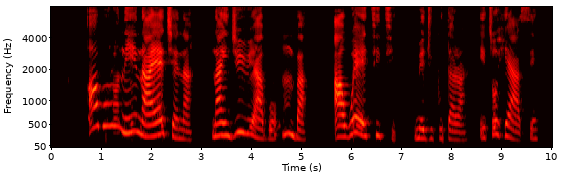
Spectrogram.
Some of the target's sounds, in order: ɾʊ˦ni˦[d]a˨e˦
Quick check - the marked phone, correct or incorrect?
incorrect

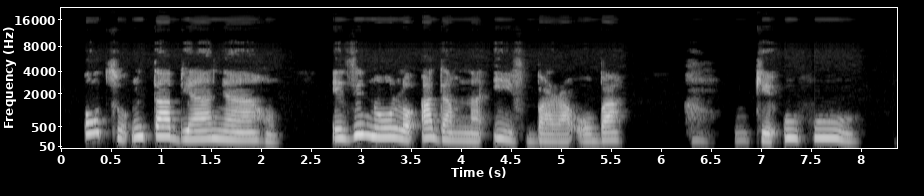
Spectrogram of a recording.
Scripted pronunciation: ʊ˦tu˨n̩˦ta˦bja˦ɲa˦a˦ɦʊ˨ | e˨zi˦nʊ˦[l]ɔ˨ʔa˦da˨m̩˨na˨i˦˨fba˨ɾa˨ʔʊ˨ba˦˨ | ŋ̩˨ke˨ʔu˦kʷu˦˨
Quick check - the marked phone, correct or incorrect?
correct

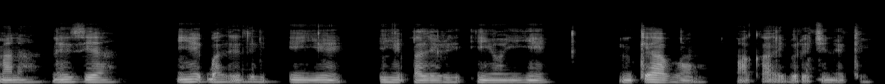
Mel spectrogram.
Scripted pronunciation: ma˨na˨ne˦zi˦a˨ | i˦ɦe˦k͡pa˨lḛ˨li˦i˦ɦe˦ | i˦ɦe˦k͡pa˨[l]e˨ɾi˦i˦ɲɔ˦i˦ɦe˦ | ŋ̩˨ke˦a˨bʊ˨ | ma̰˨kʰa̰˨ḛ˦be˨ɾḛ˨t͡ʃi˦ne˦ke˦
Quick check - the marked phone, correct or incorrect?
correct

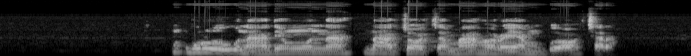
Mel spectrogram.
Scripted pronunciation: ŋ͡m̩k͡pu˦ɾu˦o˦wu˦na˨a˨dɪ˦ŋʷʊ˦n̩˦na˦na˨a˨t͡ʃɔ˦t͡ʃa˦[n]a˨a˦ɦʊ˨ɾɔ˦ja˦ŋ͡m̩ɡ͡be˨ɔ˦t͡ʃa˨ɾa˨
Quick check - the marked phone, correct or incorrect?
incorrect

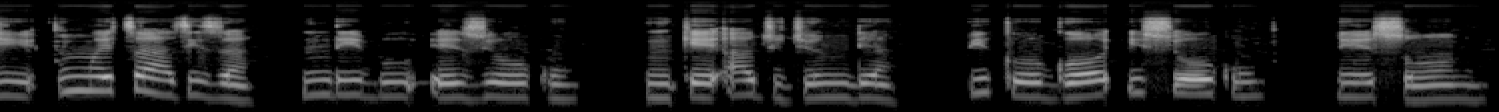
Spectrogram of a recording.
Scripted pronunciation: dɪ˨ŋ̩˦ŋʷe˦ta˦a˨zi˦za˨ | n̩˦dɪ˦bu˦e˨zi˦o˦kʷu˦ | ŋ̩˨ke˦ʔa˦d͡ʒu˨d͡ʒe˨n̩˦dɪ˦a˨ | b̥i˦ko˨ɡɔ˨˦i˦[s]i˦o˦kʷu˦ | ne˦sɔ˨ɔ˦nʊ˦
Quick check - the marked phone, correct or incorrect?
correct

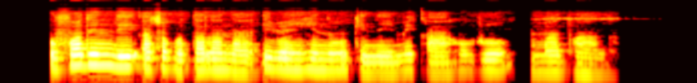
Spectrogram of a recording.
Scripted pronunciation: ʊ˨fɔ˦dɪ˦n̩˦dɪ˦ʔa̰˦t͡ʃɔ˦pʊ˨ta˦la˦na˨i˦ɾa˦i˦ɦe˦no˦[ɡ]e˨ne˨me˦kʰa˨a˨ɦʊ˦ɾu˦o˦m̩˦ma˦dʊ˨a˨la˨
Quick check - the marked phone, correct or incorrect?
incorrect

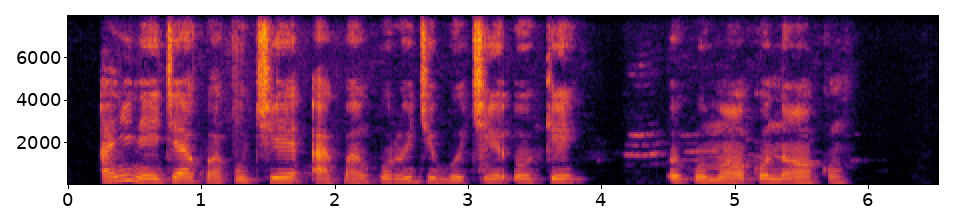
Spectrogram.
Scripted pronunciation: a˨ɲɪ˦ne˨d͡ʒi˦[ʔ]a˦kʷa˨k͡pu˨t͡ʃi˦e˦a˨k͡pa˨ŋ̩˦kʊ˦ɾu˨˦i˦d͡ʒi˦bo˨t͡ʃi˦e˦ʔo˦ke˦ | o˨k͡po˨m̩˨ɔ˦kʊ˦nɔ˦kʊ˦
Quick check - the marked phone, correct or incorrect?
incorrect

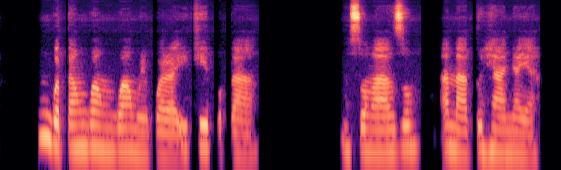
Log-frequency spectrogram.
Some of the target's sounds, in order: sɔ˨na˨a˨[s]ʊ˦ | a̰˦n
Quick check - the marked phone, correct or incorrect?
incorrect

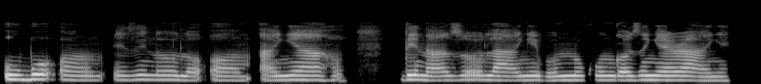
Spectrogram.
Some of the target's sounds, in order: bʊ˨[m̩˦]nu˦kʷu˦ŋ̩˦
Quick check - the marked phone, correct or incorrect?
incorrect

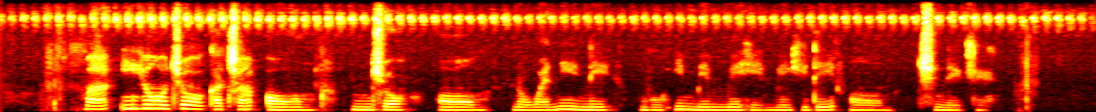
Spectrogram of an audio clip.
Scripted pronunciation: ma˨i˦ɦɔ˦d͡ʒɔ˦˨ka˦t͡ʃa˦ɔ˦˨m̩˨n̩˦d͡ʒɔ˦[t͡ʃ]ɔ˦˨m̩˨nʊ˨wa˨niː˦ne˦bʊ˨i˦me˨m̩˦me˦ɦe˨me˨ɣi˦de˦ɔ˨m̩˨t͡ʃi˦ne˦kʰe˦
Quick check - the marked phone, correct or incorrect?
incorrect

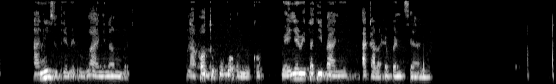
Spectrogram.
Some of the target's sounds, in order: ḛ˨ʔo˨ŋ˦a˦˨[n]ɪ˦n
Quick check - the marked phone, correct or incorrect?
incorrect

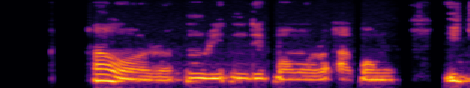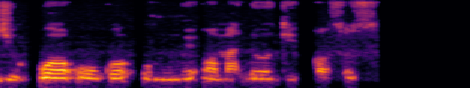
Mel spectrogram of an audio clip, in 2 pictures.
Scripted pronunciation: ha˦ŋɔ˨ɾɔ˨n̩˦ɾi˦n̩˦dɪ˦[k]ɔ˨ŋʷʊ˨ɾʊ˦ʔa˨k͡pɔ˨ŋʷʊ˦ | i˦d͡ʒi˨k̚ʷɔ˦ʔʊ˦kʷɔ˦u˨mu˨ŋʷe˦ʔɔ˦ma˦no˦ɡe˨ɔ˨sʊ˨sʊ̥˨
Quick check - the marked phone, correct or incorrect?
incorrect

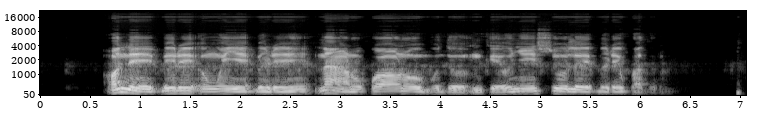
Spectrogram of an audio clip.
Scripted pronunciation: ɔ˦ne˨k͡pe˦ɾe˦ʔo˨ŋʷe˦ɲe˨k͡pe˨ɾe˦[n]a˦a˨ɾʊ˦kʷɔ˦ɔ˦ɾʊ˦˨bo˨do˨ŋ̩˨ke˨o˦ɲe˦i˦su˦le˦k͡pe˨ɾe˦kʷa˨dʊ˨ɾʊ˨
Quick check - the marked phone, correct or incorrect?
correct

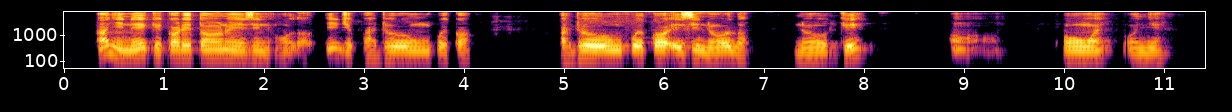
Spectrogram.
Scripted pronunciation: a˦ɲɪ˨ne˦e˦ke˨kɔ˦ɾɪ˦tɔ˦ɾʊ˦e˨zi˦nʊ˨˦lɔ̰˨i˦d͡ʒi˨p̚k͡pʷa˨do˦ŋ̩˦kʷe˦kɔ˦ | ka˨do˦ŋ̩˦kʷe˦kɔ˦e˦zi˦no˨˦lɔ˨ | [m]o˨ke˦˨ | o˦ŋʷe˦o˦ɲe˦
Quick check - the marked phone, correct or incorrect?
incorrect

